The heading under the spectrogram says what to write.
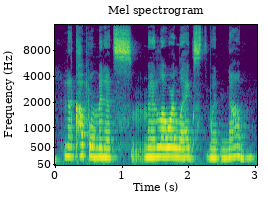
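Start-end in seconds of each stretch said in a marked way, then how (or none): none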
